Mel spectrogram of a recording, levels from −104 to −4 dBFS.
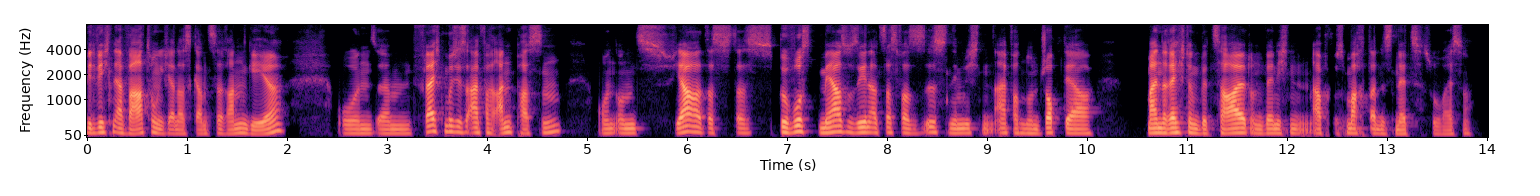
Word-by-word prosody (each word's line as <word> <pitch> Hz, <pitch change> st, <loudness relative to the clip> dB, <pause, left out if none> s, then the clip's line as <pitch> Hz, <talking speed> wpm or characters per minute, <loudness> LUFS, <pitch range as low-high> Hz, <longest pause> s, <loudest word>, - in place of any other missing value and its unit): mit 125 Hz, -1 st, 0 dB
welchen 135 Hz, +2 st, 0 dB
Erwartungen 120 Hz, +3 st, +3 dB
ich 105 Hz, -, -7 dB
an -, -, -2 dB
das 105 Hz, -, -6 dB
Ganze 105 Hz, +1 st, -7 dB
rangehe. 120 Hz, -, 0 dB, 0.5 s
Und, 115 Hz, 0 st, -5 dB
ähm, 110 Hz, 0 st, -5 dB
vielleicht 160 Hz, +1 st, +4 dB
muss 155 Hz, -1 st, -1 dB
ich -, -, -1 dB
es 140 Hz, -, -5 dB
einfach 130 Hz, -3 st, 0 dB
anpassen 130 Hz, +3 st, -3 dB, 0.3 s
und 120 Hz, 0 st, -6 dB
uns 120 Hz, 0 st, -6 dB
ja, 150 Hz, -3 st, +7 dB
das 125 Hz, -1 st, -8 dB
das 125 Hz, 0 st, -8 dB
bewusst 155 Hz, +4 st, +2 dB
mehr 145 Hz, +4 st, +6 dB
so 140 Hz, -3 st, -6 dB
sehen 135 Hz, +1 st, +3 dB
als 130 Hz, 0 st, -3 dB
das, 135 Hz, -1 st, -5 dB
was 125 Hz, -, -1 dB
es 110 Hz, -, -14 dB
ist, 140 Hz, -3 st, -4 dB
nämlich 120 Hz, 0 st, -3 dB
'n -, -, -10 dB
einfach 125 Hz, -1 st, -4 dB
nur 115 Hz, -1 st, -5 dB
'n 110 Hz, -, -4 dB
Job, 130 Hz, +3 st, +1 dB
der 115 Hz, -1 st, +1 dB, 0.5 s
meine 125 Hz, 0 st, +6 dB
Rechnungen 130 Hz, -2 st, +3 dB
bezahlt 115 Hz, +3 st, +5 dB
und 110 Hz, -2 st, -5 dB
wenn 115 Hz, 0 st, 0 dB
ich 115 Hz, -, -6 dB
'n 115 Hz, -1 st, -7 dB
Abschluss 115 Hz, +2 st, -5 dB
mache, 115 Hz, -1 st, 0 dB
dann 110 Hz, -2 st, -3 dB
ist 105 Hz, -, -9 dB
nett, 105 Hz, 0 st, -3 dB
so, 100 Hz, -1 st, -12 dB
weißt 100 Hz, +3 st, -10 dB
du. 110 Hz, -, -13 dB
120 Hz, 225 wpm, -27 LUFS, 115-130 Hz, 0.5 s, ja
